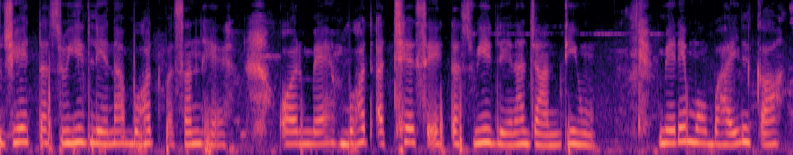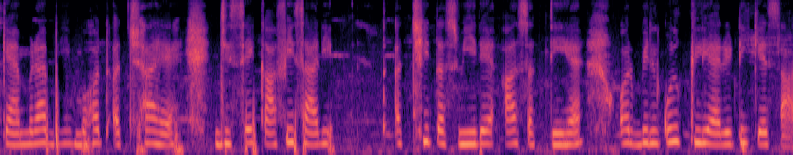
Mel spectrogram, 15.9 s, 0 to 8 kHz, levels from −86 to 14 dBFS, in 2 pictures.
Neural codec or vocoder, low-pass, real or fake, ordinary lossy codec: none; none; real; none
